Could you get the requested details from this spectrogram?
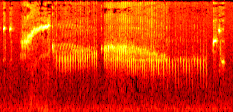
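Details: Domestic canary song used to lure other canaries into singing: high chips, a rising whistle, then a long warbling trill that breaks into rapid pulses.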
